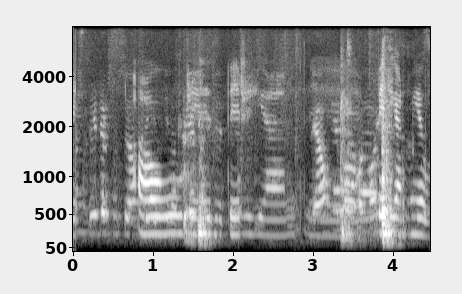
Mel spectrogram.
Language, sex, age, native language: Icelandic, other, 10, Icelandic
